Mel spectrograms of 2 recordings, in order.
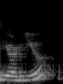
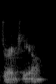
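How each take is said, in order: First: The surname is said with a Greek pronunciation. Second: The surname is said with an English pronunciation. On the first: "the Greek pronunciation is" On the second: "the English pronunciation is"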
